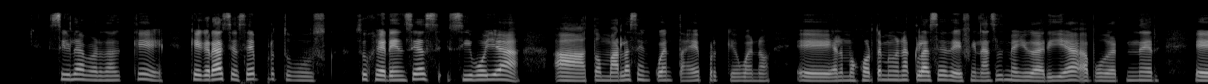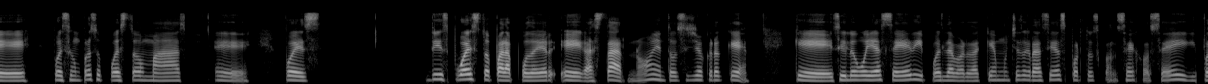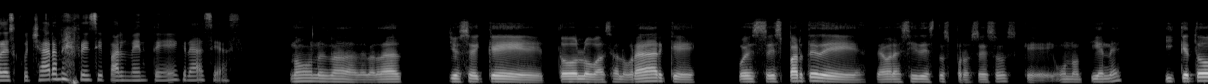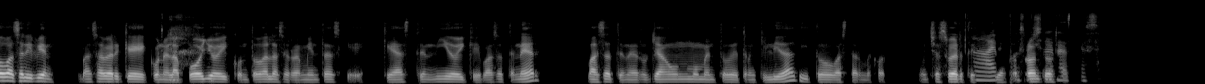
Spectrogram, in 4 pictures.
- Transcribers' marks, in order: tapping; laughing while speaking: "escucharme"; chuckle
- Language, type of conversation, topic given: Spanish, advice, ¿Cómo ha afectado tu presupuesto la compra impulsiva constante y qué culpa te genera?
